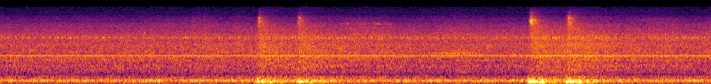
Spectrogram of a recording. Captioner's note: heartbeats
